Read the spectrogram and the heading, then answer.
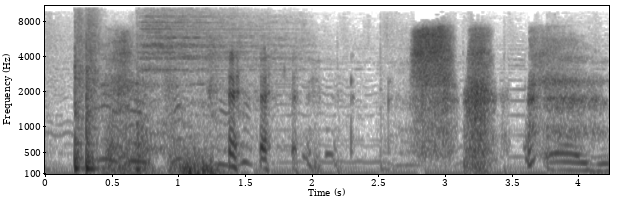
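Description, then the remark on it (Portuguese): A few rough, breathy coughs burst out in an uneven series, the middle ones loudest and harshest, with faint voiced murmurs and throat noises between them. “Cuidado com a tosse, hein?”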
